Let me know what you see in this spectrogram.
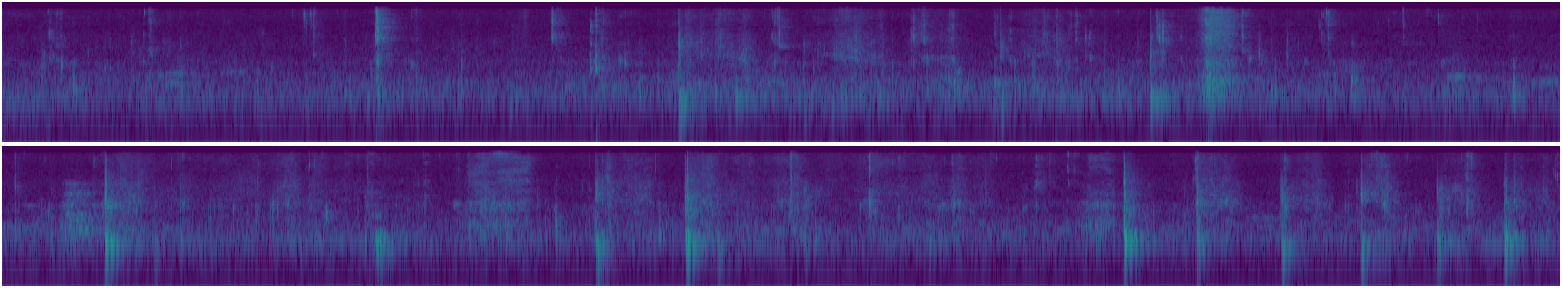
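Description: Close-miked chewing of rice and fish curry eaten by hand, with many short, sharp mouth clicks and smacks at irregular intervals.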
